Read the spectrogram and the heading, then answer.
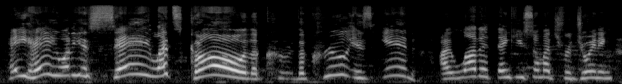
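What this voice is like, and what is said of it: Loud, near-shouting excited voice. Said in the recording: “I apologize if I'm screaming too loud, but I'm having a good time”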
